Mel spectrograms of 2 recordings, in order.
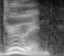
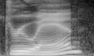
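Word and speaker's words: Drouin: so You' be like druin but really with the like French Canadian way of pronouncing it it's drwan ah like there's no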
